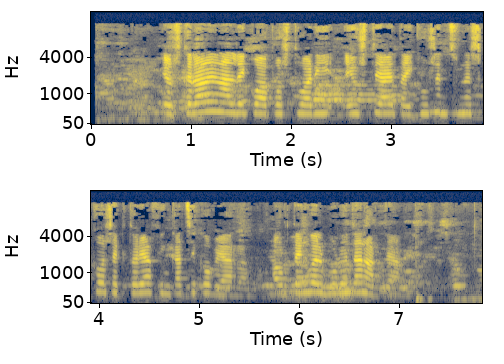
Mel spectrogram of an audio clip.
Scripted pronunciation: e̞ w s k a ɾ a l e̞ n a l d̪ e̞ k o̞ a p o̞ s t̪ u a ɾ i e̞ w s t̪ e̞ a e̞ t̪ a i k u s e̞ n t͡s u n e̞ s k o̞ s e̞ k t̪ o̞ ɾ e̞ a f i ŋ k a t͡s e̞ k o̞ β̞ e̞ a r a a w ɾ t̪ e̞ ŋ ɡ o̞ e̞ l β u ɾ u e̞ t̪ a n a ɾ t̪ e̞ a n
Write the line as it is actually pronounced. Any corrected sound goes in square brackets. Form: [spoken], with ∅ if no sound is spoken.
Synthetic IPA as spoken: e̞ w s k a ɾ a [ɾ] e̞ n a l d̪ e̞ k o̞ a p o̞ s t̪ u a ɾ i e̞ w s t̪ e̞ a e̞ t̪ a i k u s e̞ n t͡s u n e̞ s k o̞ s e̞ k t̪ o̞ ɾ e̞ a f i ŋ k a t͡s e̞ k o̞ β̞ e̞ a r a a w ɾ t̪ e̞ ŋ ɡ o̞ e̞ l β u ɾ u e̞ t̪ a n a ɾ t̪ e̞ a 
